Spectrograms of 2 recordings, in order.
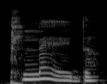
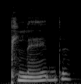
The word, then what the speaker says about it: plaid: plaide un plaide des plaide plaide un plaide ded Alors pourquoi je prononce la dernière consonne tout simplement parce que c'est un mot d'origine étrangère bois un bois des bois bois un bois bois.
